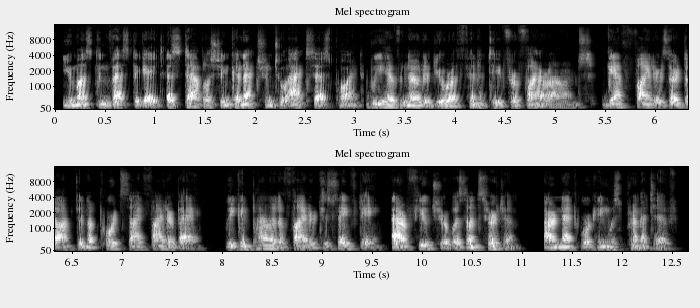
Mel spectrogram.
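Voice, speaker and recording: An actor playing a calm, logical machine intelligence in a video game, speaking in a measured, formal, precise way with robotic processing on his voice. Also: on the low side, creaky, poor audio. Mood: flat, analytical. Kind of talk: scripted video game character acting.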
